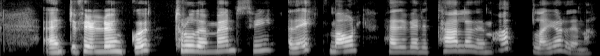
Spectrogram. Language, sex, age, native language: Icelandic, female, 60-69, Icelandic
